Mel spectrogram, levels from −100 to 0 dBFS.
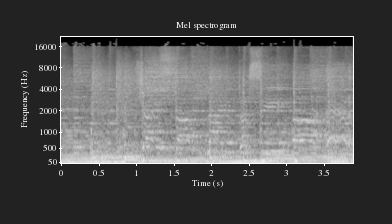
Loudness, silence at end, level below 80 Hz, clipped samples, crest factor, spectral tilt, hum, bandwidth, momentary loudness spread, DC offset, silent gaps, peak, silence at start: -14 LUFS; 0 s; -18 dBFS; under 0.1%; 12 dB; -4 dB/octave; none; 18.5 kHz; 2 LU; under 0.1%; none; 0 dBFS; 0 s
